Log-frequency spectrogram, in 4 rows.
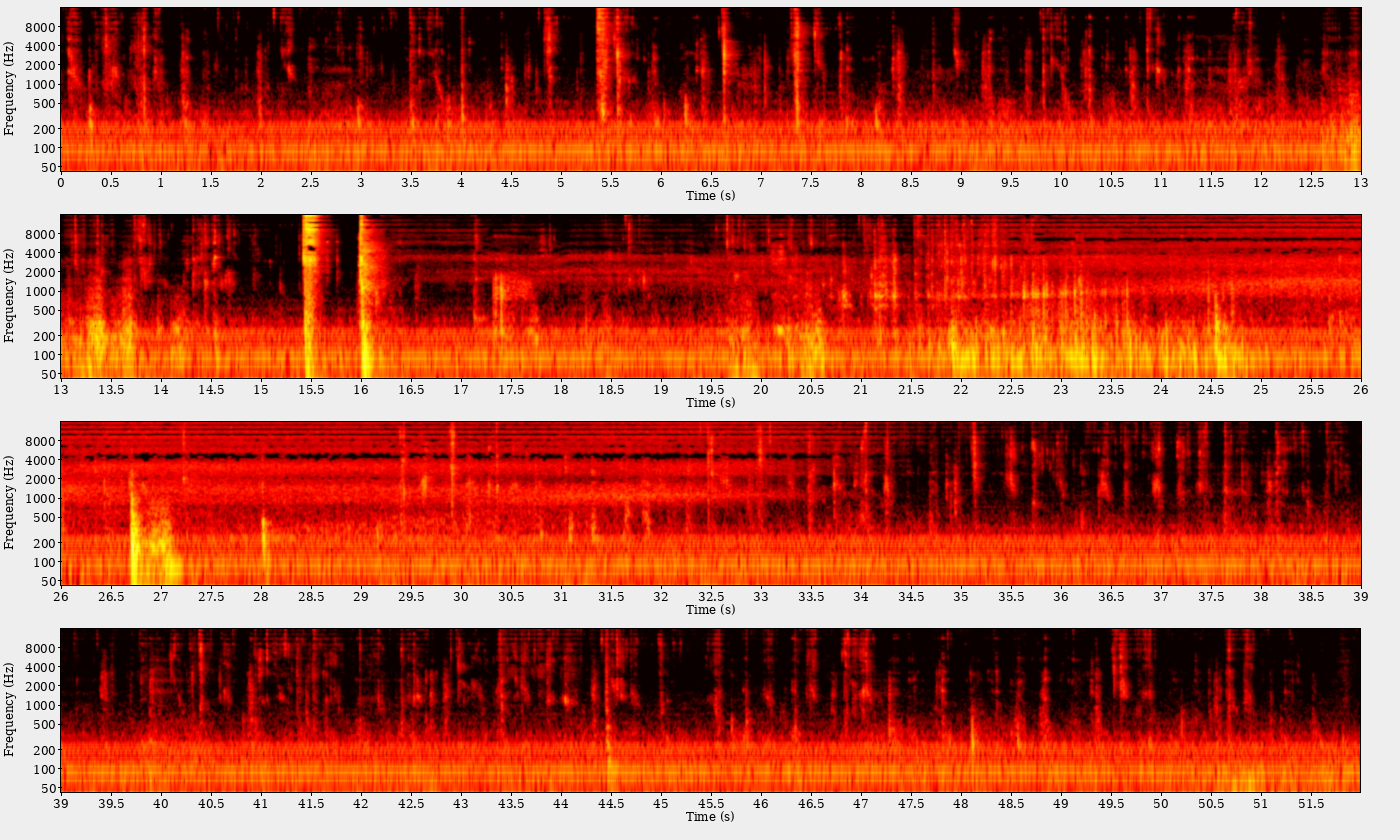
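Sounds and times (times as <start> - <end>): chewing and biting: 0.0 - 16.1, 29.4 - 51.9.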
